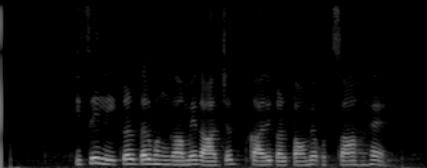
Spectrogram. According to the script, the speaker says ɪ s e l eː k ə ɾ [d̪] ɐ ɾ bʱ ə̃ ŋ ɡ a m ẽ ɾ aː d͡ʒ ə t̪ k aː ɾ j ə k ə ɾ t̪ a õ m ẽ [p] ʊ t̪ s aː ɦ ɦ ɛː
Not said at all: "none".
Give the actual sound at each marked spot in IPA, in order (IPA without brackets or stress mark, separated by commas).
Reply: d̪, ʔ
